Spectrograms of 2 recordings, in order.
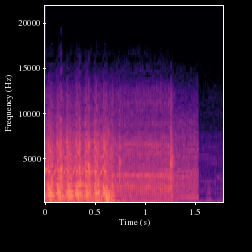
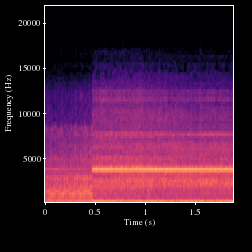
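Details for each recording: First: Ford F250 7.3 Powerstroke diesel that would not start after a passenger-side injector replacement, cranked on a jump box after glow: fast even cranking chug for under a second winds down with no catch, then silence; crank no-start. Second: Ford 6.0 diesel, 2003, used as a comparison truck: even diesel clatter at steady idle with a constant high turbo whistle, no misses or knocks; running healthy.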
